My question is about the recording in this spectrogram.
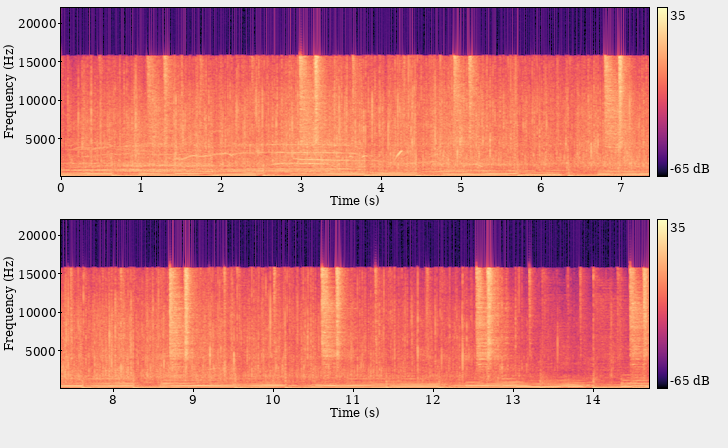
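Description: Live band music: an instrumental intro with a steady repeating pattern of low bass notes and chords. Audience applause and cheering ring over it during the first few seconds, then fade.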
